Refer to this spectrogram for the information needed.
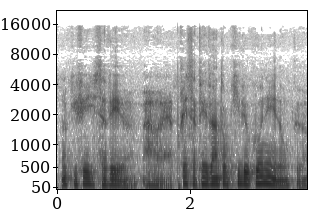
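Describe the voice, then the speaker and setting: Gravelly-voiced chatty French woman. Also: a bass voice, brisk, mellow, slight background noise. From France. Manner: rambling, chatty storytelling with many fillers. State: recovering from a stomach bug. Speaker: cross-stitch vlogger. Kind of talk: casual chat.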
